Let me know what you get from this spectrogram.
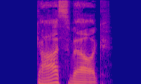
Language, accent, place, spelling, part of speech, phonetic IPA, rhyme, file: German, Germany, Berlin, Gaswerk, noun, [ˈɡaːsˌvɛʁk], -aːsvɛʁk, De-Gaswerk.ogg
- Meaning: gasworks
